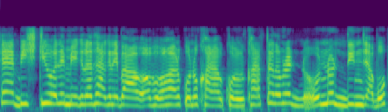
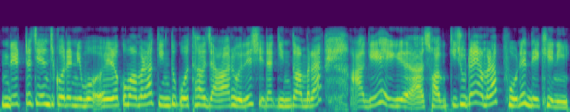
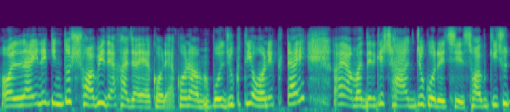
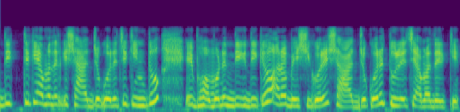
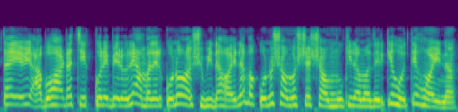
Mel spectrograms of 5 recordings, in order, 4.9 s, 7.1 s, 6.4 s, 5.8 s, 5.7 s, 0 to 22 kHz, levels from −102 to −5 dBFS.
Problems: background sounds at intervals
